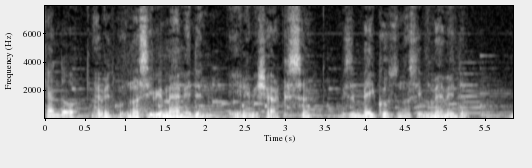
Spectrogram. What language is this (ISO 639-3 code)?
tur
